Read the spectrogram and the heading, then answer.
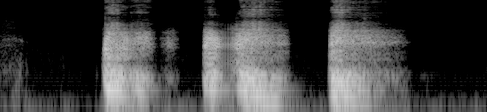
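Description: A man clears his throat in a few rough, guttural bursts, the middle one a double push, heard alone against silence.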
